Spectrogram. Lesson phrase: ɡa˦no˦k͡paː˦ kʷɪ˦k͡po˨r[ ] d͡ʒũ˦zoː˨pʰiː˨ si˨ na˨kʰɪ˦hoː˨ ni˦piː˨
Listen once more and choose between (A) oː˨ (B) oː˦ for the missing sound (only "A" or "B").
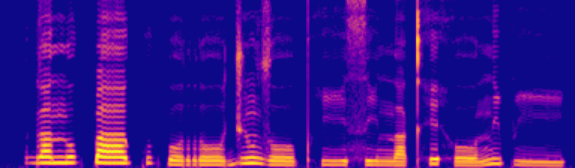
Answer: A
